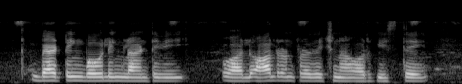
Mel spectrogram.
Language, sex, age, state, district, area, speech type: Telugu, male, 18-30, Andhra Pradesh, Guntur, urban, spontaneous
